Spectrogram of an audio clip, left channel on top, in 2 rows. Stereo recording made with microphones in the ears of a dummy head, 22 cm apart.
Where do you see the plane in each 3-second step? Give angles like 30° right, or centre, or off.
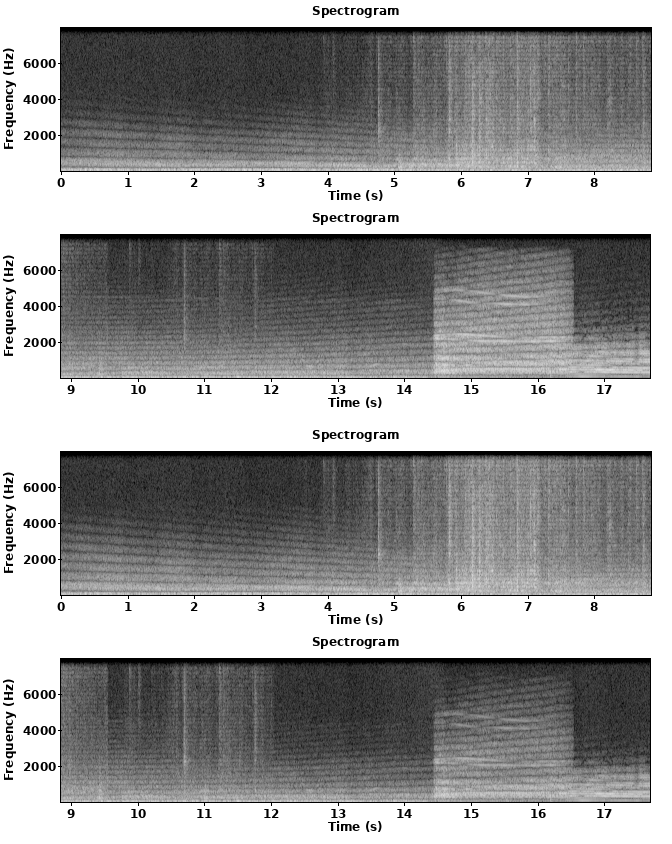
40° right, 30° right, 10° right, 20° left, 50° left, 60° left.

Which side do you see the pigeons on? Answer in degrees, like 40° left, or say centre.
20° right.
